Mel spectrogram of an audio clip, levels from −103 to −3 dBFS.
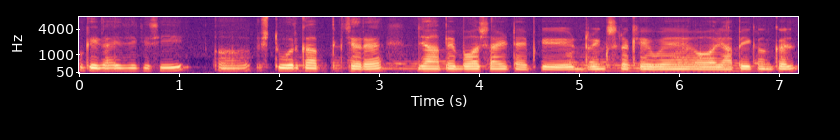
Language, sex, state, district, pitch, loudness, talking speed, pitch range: Hindi, male, Chandigarh, Chandigarh, 125 Hz, -15 LUFS, 210 wpm, 120-140 Hz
